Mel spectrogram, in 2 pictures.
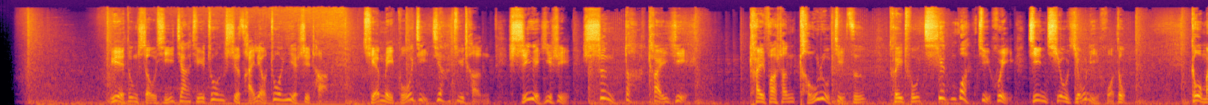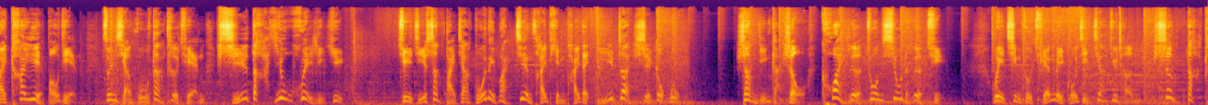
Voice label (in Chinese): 促销 家居 装饰 材料 专业 市场; 粤东首席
